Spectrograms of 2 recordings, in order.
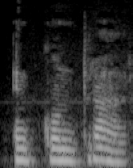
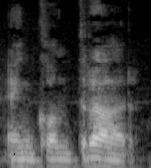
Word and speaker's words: encontrar: Encontrar. Encontrar.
